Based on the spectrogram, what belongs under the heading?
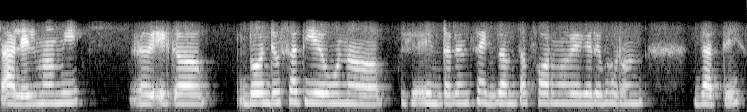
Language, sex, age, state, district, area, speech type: Marathi, female, 18-30, Maharashtra, Sangli, rural, conversation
